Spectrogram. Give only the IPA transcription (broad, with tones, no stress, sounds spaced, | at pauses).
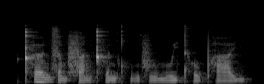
kʰ œː˥ n s ɐ˨˥ m f aː˨˥ n kʰ ɵ˧ n kʷʰ ɐ˨ ŋ f uː˨ m uː˧ j t̪ʰ o˧ w pʰ aː˥ j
